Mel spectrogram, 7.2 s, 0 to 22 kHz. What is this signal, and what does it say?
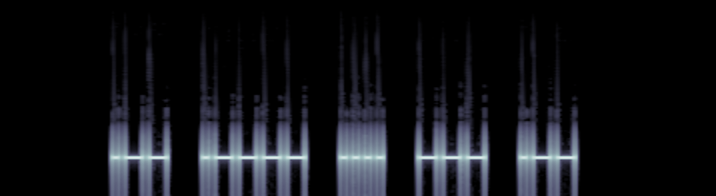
Morse code, heard as a keyed tone, about 20 wpm, spaced as for 15 wpm, 700 Hz. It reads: W1HOW
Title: 128 Lesson 21g - Number 6 - Call Signs 20wpm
